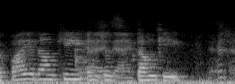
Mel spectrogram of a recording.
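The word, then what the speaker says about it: dankie: we say buy a donkey, which is spelled D A N K I E, but it sounds like purchase an ass.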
